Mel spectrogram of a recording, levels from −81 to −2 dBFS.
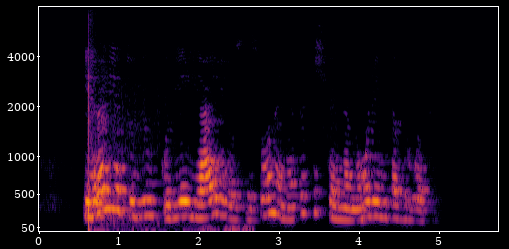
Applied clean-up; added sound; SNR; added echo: classical method WPE with log-MMSE.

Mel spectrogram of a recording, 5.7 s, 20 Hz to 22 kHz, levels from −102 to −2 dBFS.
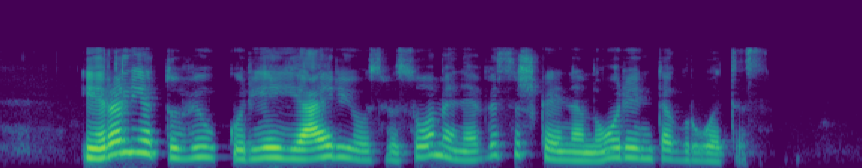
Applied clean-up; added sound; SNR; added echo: none; none; none; none.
